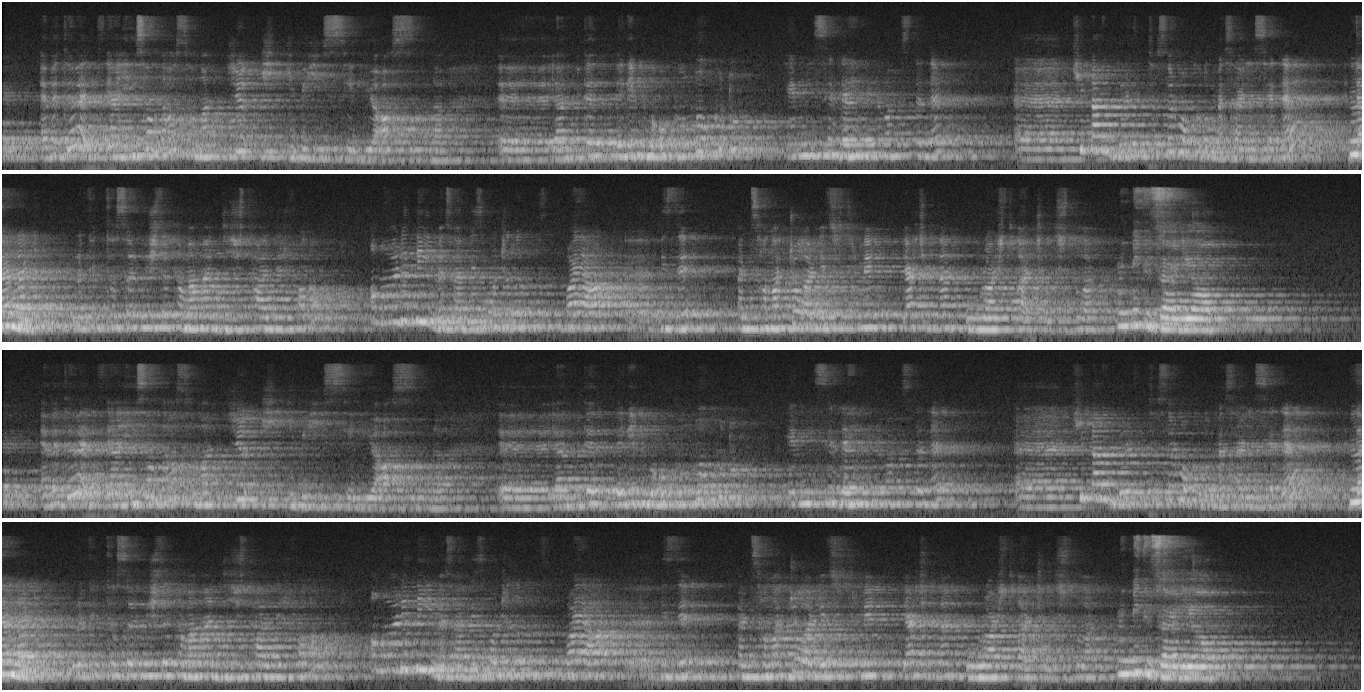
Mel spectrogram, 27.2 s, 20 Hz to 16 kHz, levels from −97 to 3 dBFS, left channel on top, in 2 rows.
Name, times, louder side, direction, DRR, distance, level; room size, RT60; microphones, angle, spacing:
voice 1, 0.4-7.4 7.8-9.4 10.1-13.0 13.4-13.9 14.3-16.9 17.3-20.5 20.9-24.6, equal, 40° left, -2 dB, 2.7 m, -28 dB
voice 2, 13.5-13.9 24.7-25.7, equal, 20° left, 0 dB, 0.7 m, -21 dB
17.0 x 13.0 x 4.2 m, 2.9 s
head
